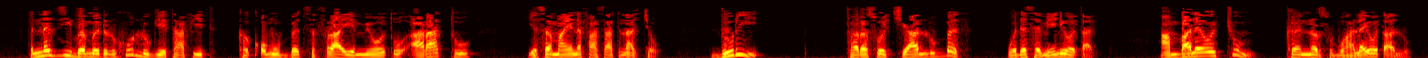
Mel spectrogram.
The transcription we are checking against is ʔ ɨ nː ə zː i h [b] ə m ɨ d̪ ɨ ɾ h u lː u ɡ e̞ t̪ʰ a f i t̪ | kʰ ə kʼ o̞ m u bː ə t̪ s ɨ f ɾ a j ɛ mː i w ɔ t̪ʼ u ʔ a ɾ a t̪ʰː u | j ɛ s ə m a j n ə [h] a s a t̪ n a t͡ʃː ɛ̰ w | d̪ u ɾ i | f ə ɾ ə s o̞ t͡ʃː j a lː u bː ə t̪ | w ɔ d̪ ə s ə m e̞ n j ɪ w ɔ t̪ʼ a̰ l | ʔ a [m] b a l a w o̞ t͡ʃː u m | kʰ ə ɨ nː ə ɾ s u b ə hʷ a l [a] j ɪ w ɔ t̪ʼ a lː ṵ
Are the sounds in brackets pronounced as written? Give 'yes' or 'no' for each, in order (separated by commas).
yes, no, yes, yes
